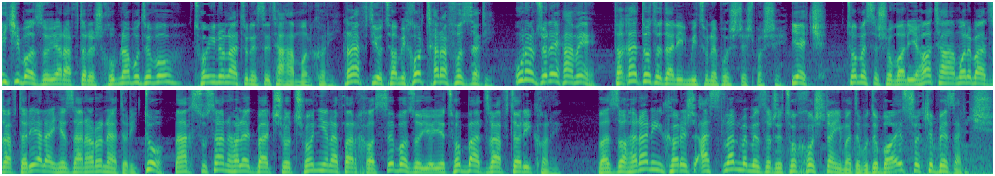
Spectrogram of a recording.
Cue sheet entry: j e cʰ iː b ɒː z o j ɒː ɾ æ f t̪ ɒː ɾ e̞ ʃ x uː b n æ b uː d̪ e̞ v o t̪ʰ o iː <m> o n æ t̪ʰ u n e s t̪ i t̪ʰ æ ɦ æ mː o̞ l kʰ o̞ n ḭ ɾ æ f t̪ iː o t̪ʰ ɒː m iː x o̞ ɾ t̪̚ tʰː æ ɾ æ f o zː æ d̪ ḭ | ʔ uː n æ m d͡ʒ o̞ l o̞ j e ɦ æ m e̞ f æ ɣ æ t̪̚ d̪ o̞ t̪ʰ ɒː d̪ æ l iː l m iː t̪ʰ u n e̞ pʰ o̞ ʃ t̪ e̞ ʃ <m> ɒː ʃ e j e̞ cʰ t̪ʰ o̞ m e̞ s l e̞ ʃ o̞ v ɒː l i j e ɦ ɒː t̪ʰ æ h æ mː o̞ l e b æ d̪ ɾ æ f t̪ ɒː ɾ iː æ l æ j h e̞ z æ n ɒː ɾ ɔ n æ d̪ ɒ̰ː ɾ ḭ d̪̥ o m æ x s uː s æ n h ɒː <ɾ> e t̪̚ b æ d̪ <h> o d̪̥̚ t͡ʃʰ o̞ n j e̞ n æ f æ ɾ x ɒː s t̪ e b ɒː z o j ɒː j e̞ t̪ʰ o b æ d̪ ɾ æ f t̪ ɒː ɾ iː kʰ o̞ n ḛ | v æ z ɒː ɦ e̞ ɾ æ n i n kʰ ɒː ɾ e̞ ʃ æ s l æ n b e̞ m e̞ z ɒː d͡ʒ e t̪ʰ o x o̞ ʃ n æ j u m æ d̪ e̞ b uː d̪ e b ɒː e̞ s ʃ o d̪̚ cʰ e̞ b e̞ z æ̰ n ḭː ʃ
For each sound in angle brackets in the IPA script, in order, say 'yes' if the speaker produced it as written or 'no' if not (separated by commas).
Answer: no, no, no, no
